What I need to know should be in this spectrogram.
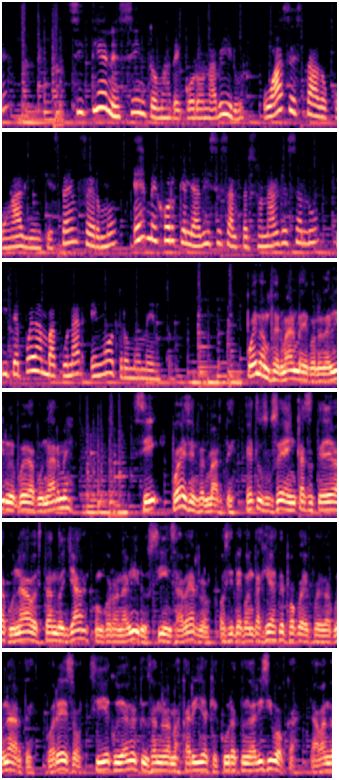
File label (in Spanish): castellano localidades afroperuanas microprograma 2 preguntas y respuestas; vacuna coronavirus; vacuna contra el coronavirus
